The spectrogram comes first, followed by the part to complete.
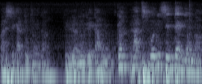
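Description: A man with a Haitian accent at a moderate pace, very wide pitch swings, and audible room echo. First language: Haitian Creole (speaking French). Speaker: pastor. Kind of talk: sermon. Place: church.

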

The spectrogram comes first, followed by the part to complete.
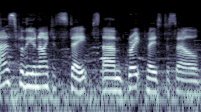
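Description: Clear music plays in the background as a woman speaks at a moderate pace in a very deep, low voice. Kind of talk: interview answer. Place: garden.

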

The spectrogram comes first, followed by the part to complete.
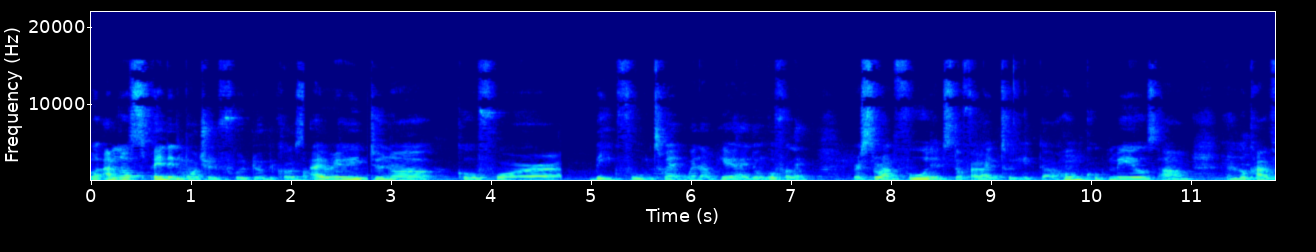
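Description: Delivered at a moderate pace in a monotone, flat intonation, the voice carries audible room echo and light background noise. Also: woman, very deep, low pitch for a woman. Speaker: travel vlogger. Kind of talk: casual vlog chat. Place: home room. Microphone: camera far.

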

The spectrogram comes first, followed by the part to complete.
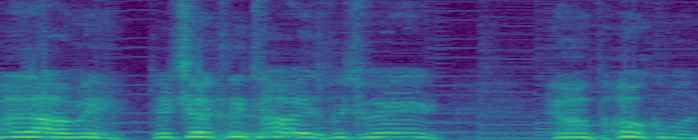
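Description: A man puts on a character voice pitched extremely high for a man. He speaks at a moderate pace while clear music plays in the background.

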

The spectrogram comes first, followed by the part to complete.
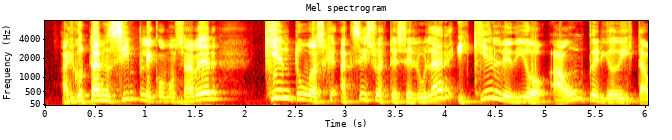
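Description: A man speaks with a Uruguayan accent at a moderate pace. His pitch swings very widely. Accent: Uruguayan Spanish (Rioplatense). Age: 60s. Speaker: TV news presenter. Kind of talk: interview. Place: studio. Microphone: studio mic.

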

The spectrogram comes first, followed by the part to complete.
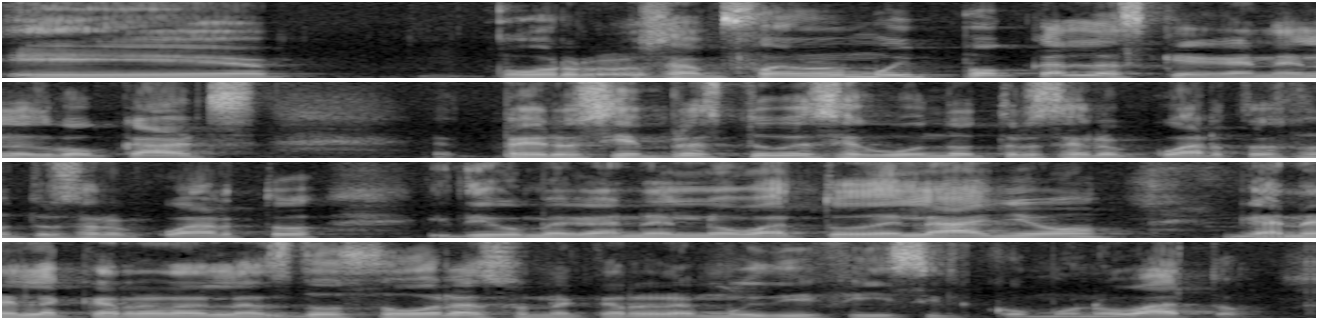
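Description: With a Mexican accent, a man talks at a moderate pace and fairly even intonation against a quiet background. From Mexico. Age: 50s. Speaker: racing driver; interviewee. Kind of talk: interview monologue. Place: home room.

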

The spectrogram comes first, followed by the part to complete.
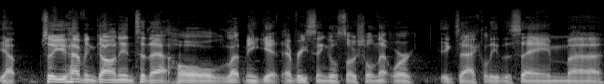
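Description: A man's very deep, low voice, fairly quick, with fairly even intonation. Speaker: travel podcast host. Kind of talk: casual interview. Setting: breakfast nook at a hotel.

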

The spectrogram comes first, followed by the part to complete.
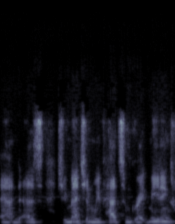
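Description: An unremarkable speaking voice from a man, medium in pitch, in an American accent at a fairly quick pace. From Pittsburgh, US. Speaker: business owner. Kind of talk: webinar panel discussion. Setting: video call.

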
